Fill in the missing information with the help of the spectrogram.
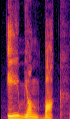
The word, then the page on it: Lee Myung-Bak: American English; South Korea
